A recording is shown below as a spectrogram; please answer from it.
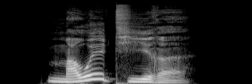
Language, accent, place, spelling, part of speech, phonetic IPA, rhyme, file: German, Germany, Berlin, Maultiere, noun, [ˈmaʊ̯lˌtiːʁə], -aʊ̯ltiːʁə, De-Maultiere.ogg
- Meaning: nominative/accusative/genitive plural of Maultier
